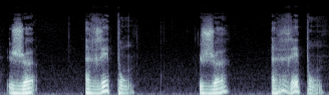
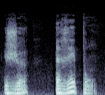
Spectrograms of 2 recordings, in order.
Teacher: you can see that D and S here are not pronounced.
